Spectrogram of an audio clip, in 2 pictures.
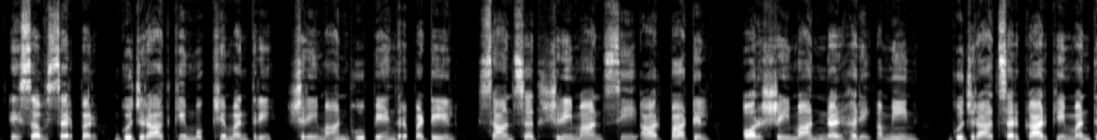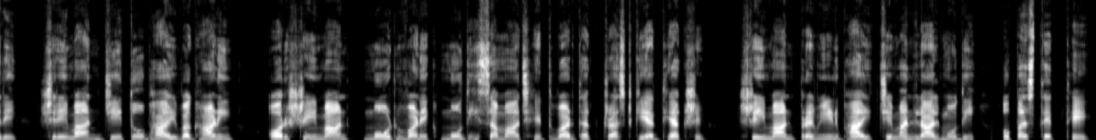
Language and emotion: Hindi, neutral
